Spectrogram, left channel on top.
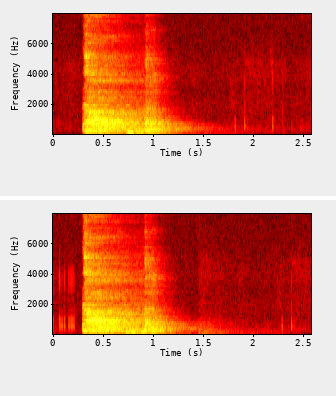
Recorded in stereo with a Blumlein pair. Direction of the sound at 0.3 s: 30° right.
